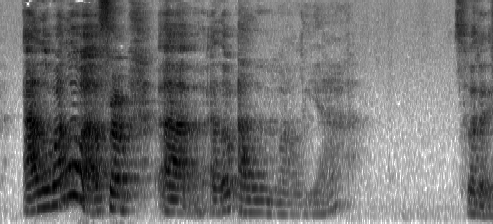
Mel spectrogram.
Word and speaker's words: Ahluwalia: I'm not going to try and pronounce her last name. It's Ahluwalia. Ahluwalia from Ahluwalia.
